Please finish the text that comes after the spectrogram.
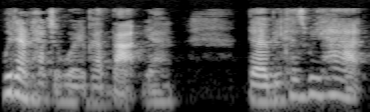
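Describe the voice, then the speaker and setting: A woman voices a studious young girl in a storybook tale. She is eager, fussy and earnest, with a bright edge and some creak, on a slightly dull recording. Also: on the low side, fast, a little hiss or hum. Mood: excited, studious.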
